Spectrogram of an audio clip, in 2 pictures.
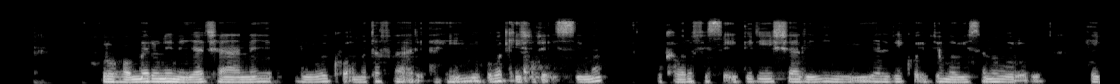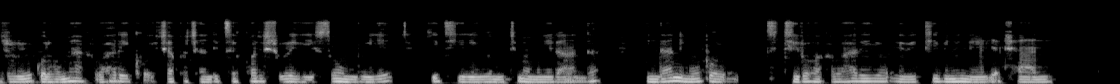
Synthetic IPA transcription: uɾuɦo̞me̞ɾuninijat͡ʃaːne̞ | uɾuwekʰo̞ʔa̰matafa̰ːɾḭʔahijekuβakʰiʃid͡ʒe̞ʔisima | ukʰaβaɾufise̞ibdiɾjiʃaɾininijḭjaɾiɾikʰo̞ivjoːmaβisanuβuɾṵɾu | he̞d͡ʒuɾojuɡo̞ɾiɦomehakʰaβaɦaɾikʰo̞̰it͡ʃaːpat͡ʃaːndit͡se̞kohaɾiʃuːɾeɡisuːmbuje̞kitʰiɾiwe̞umutʰimamŋiːɾa̰ːnda | indaːnimuɡo | zi̥tʰiɾo̞hakaβaɦaɾijo̞iβitʰiβininiija̰t͡ʃaːne̞

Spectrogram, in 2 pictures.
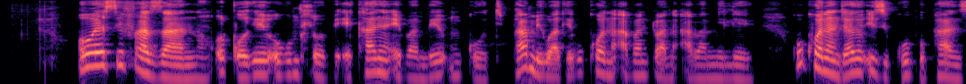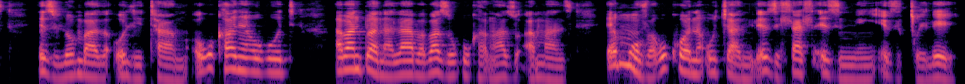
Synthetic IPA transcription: ɔwesifazanaɔɡ͡ǃʱɔɣɛjɔuɣum̩ɬɔpʰɛʔɛkʰaɲaʔɛβambʱɛum̩ɡ̥ʱod̥ʱi̥pʰambʱiɣwa̰kʰɛɣukʰɔna̰ʔa̰βantʼwa̰na̰ʔa̰βamilɛːjɔ | ɣukʰɔnand͡ʒʱalɔʔiziɡ̥ʱub̥ʱupʰant͡sʼi̥ | ezilom̩βalaʔolitʰaŋaʔo̰ɣukʰaɲauɣutʰi̥ | aβantʼwanalaβaβazoɣukʰa̰ŋazɔʔa̰maːnd͡zʱi | emuvaɣukʰɔnaʔut͡ʃʼa̰nilḛziɬaɬaezineŋḭʔḛziɡ͡ǀʱwɛlɛːjɔ

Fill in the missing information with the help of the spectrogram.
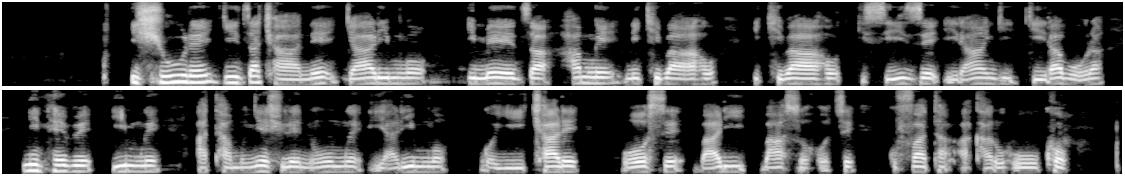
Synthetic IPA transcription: iʃuːɾe̞ɟɟiːzat͡ʃaːne̞ɟaɾimŋo̞ | ime̞ːzahamŋe̞nikʰiβaho̞ | ikʰiβaho̞ɡ̥isize̞ʔiɾaːŋɡiɟɟiɾaβuɾa | nin̥he̞βe̞ | imŋe̞ | a̰tʰamuɲe̞ʃiɾenumŋe̞jaɾimŋo̞ | ŋɡo̞jit͡ʃaɾe̞ | βo̞ːse̞βaɾiβaso̞ho̞̰t͡se̞ | ɡ̥ufatʰa̰a̰kʰaɾuhuːkʰo̞

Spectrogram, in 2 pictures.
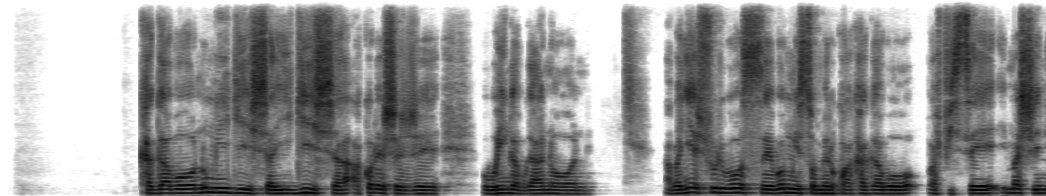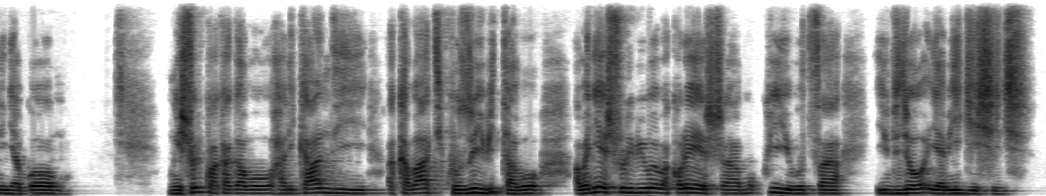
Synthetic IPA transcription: kʰaɡaβo̞numŋiːɡiːʃajiɡiːʃaako̞ɾe̞ʃe̞d͡ʒe̞uβuhiːŋɡabɡaːno̞ːni | aβaɲe̞ʃuːɾiβo̞ːse̞βo̞mŋiːso̞me̞ɾokwaːkaɡaβo̞βafise̞imaʃiniɲab̚ɡo̞ːŋɡo | mŋiːʃuːɾikwakaɡaβo̞ɦaɾikaːndiakaβatʰi̥kuzujiβitʰaβo̞aβaɲe̞ʃuːɾiβiːwe̞βako̞ɾe̞ʃamukwiːuβut͡sa | ivjo̞jaβiɡiːʃid͡ʒe

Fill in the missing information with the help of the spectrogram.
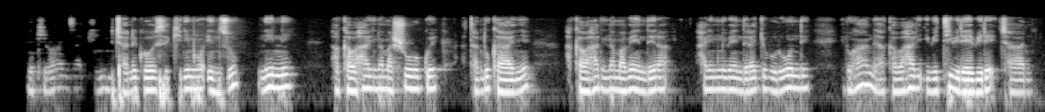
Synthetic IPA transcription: mukʰiβaːnzakʰiɲiit͡ʃaːne̞ɡo̞ːse̞kʰiɾimŋo̞ʔinzu | nini | hakʰaβahaɾinamaʃuːɡwe̞ | atʰaːndukʰaɲe̞ | hḁkʰaβaɦaɾinamaβe̞ːnde̞ɾa | haɾimŋiːβe̞ːnde̞ɾaɾɟuβuɾuːndiː | ɾuɦaːndehakʰaβaɦaɾiʔiβitʰiβiɾe̞βiɾe̞t͡ʃaːne̞

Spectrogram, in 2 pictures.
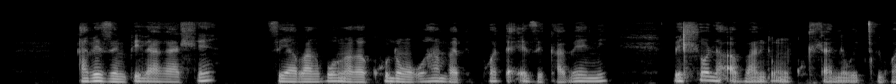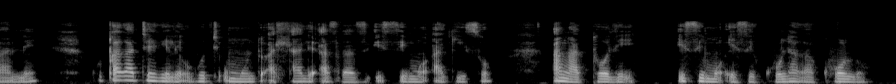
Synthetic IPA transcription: aβɛzempʼila̰ɣaɬɛ | sijaβaβɔŋaɣakʰuluŋoɣuhambʱaβɛpʰɔd̥ʱaʔeziɡ̥ʱaβeni | βɛɬɔla̰ʔa̰βa̰ntʼuṵm̩kʰu̥ɬa̰nɛ̰wḛɡ͡ǀʱiɣwa̰ːnɛ | ɣuǃaɣatʰeɣḭlɛ̰ʔṵɣutʰiumuntʼua̰ɬalɛʔazaziisimɔ̰ʔa̰ɣisɔ | aŋatʰoliː | simɔʔesiɡ̥ʱulaɣakʰuːlu

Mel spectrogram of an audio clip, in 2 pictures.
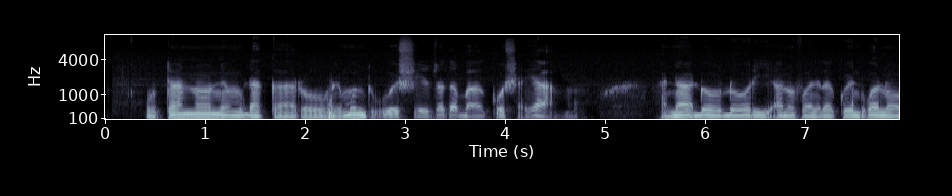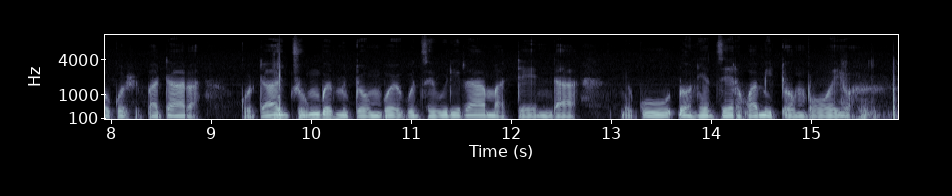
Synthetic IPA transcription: utano̞ne̞muɗakaro̞we̞muntʰuwe̞ʃe̞ʐakaɓako̞̰ʃa̰ja̰mo | anaːɗo̞ɗo̞ɾia̰no̞fanirakuendwanokoʐipataɾa̰ | kṵtiad͡ʒuŋɡwe̞mito̞mbo̞je̞kud͡ziwiriramate̞nda | nḛkuɗo̞n̤e̞d͡ze̞rwamito̞mbo̞ːjo̞̰

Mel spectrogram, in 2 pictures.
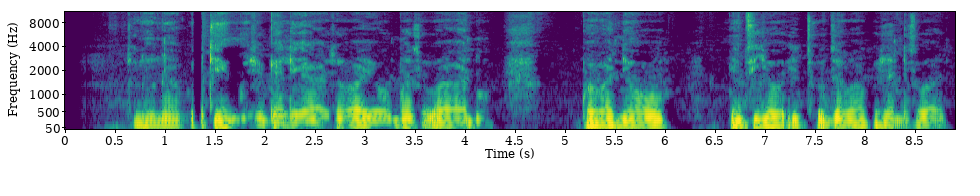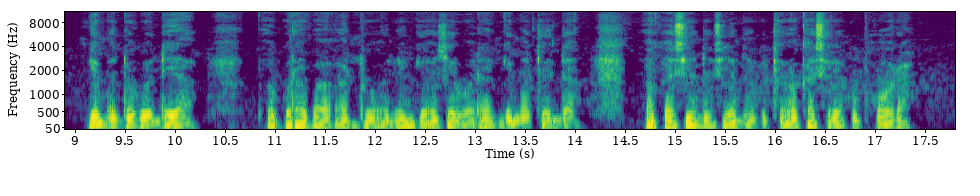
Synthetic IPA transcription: tino̞ːnakutimuʐibʱe̞ɮe̞ɾaʐaʋajiomazṵʋaːno | kaʋane̞wo | mid͡zijo̞ʔid͡zo̞̰d͡zaʋakuʃandiswa | ŋɡe̞ma̰dʱo̞ko̞dʱe̞ja | pʰakuɾapaantʰua̰ne̞ŋɡe̞at͡ʃirwaɾʔaŋɡe̞mate̞ndaː | kasijanasijanakutʰiʋa̰kasiɾekupʰo̞ːɾa

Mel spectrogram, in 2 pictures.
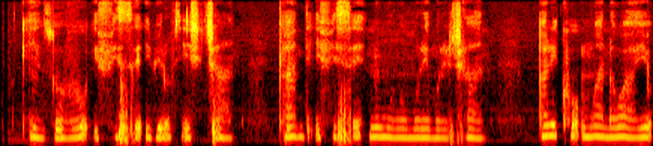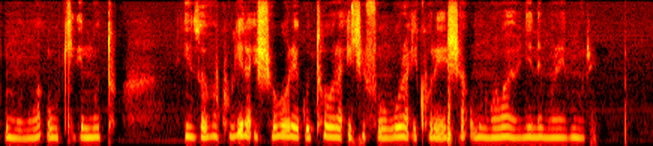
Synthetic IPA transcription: inzuvuʔifise̞ʔiβiɾo̞vjḭːnʃi̥t͡ʃaːne | kʰaːndḭʔifise̞numunwamuɾe̞muɾe̞t͡ʃaːne | aɾikʰo̞̰ʔumŋaːnawaːjo̞umunŋwaʔuukʰiɾimutʰo̥ | inzovukʰuɡiɾaʔiʃo̞βo̞ɾe̞ɡ̥utʰo̞ːɾaʔit͡ʃifuːŋɡuɾaʔikʰo̞ɾe̞ːʃaʔumunwawaːjo̞ɲene̞muɾe̞muɾe̞

